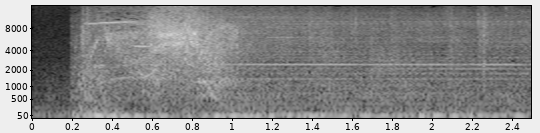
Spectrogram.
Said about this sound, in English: Saloon doors are open.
